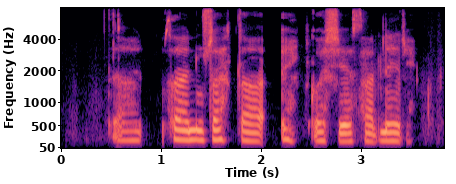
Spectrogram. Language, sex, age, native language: Icelandic, male, 11, Icelandic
